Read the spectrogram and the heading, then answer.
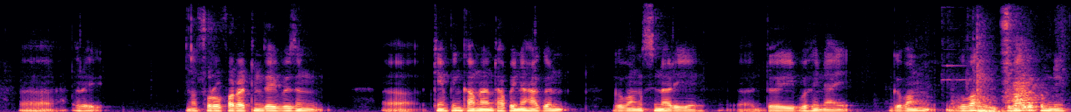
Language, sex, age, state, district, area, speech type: Bodo, male, 30-45, Assam, Kokrajhar, urban, spontaneous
